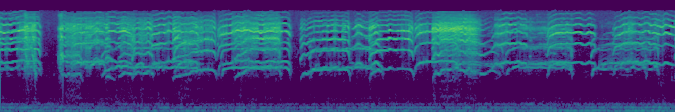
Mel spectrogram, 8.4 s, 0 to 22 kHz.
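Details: Peregrine falcon chicks aged 6-8 days, four together, being fed by a parent at the Scheveningen water tower on 8 May 2023: intense, shrill overlapping squealing in long bursts, brief gaps between, faint low hum below.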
